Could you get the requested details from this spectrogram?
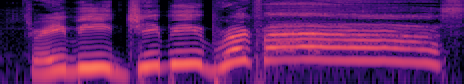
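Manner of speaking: mock very high scream, drawn out and rising. Imitating a cat video guy's sign-off, imitating a guy screaming. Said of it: "He screams breakfast".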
